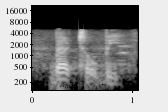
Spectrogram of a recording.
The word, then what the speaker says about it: Bartleby: E essa obra que nós vamos trabalhar hoje, que é Bartleby, essa é a pronúncia correta.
